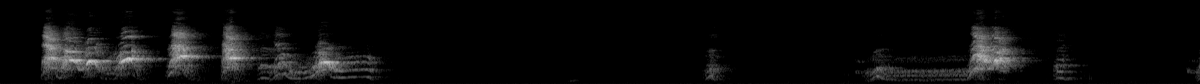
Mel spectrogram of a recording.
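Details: Pet Papillon Chesster, who barks at everything, lets out a rapid volley of about six shrill barks. After a quiet pause comes a faint click, then one more loud bark with a whiny tail.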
